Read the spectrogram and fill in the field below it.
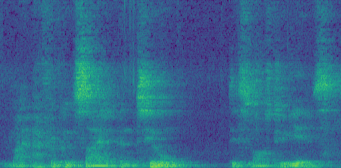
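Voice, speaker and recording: A man on a conference panel telling his own story, reflective and pausing mid-thought. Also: deep voice, flat delivery, creaky, dark tone. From Britain. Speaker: panelist, care leaver. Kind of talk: personal testimony on a panel. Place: conference hall. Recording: echoey hall, voice far from mic.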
